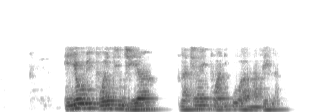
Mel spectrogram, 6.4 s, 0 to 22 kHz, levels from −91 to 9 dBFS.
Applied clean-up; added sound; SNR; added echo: none; none; none; none.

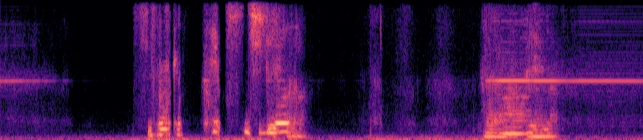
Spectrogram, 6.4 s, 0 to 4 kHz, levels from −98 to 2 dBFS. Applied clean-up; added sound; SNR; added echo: neural diffusion model UNIVERSE++.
